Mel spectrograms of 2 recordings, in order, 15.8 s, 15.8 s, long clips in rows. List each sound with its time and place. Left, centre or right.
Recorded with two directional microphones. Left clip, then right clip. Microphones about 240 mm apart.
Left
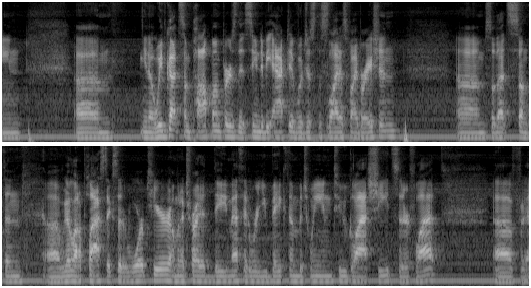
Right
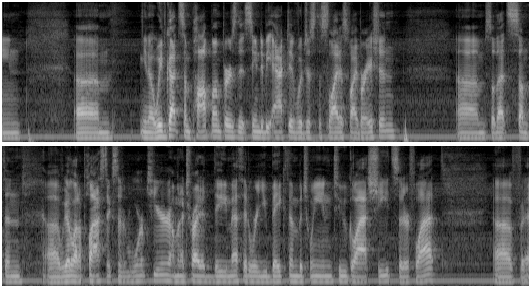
1.1 s speech: centre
